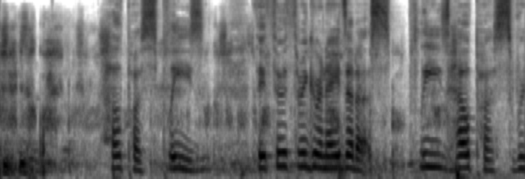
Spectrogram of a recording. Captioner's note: through translator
